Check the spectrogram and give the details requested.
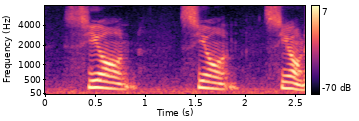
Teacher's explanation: So this last syllable is ción, ción, ción. Again, the I blends, turns into a Y, so it's one syllable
